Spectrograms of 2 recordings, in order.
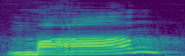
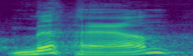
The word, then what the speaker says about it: MHAAM: Center program idea initiative the variously pronounced mom or mahom or M ham the Max Planck Harvard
